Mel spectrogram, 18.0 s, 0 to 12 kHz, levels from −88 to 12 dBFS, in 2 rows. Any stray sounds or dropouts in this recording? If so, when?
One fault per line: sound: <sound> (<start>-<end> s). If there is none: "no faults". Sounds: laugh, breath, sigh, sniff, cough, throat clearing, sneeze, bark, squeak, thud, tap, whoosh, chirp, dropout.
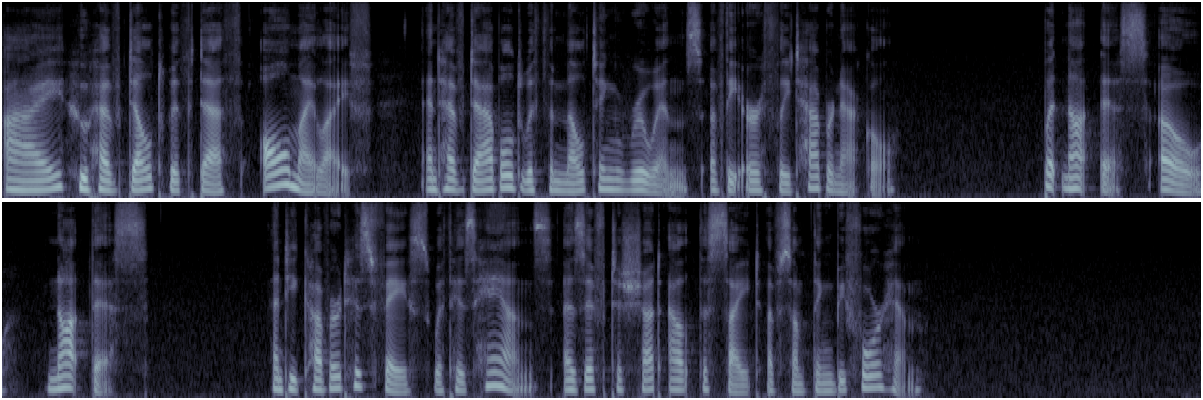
no faults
